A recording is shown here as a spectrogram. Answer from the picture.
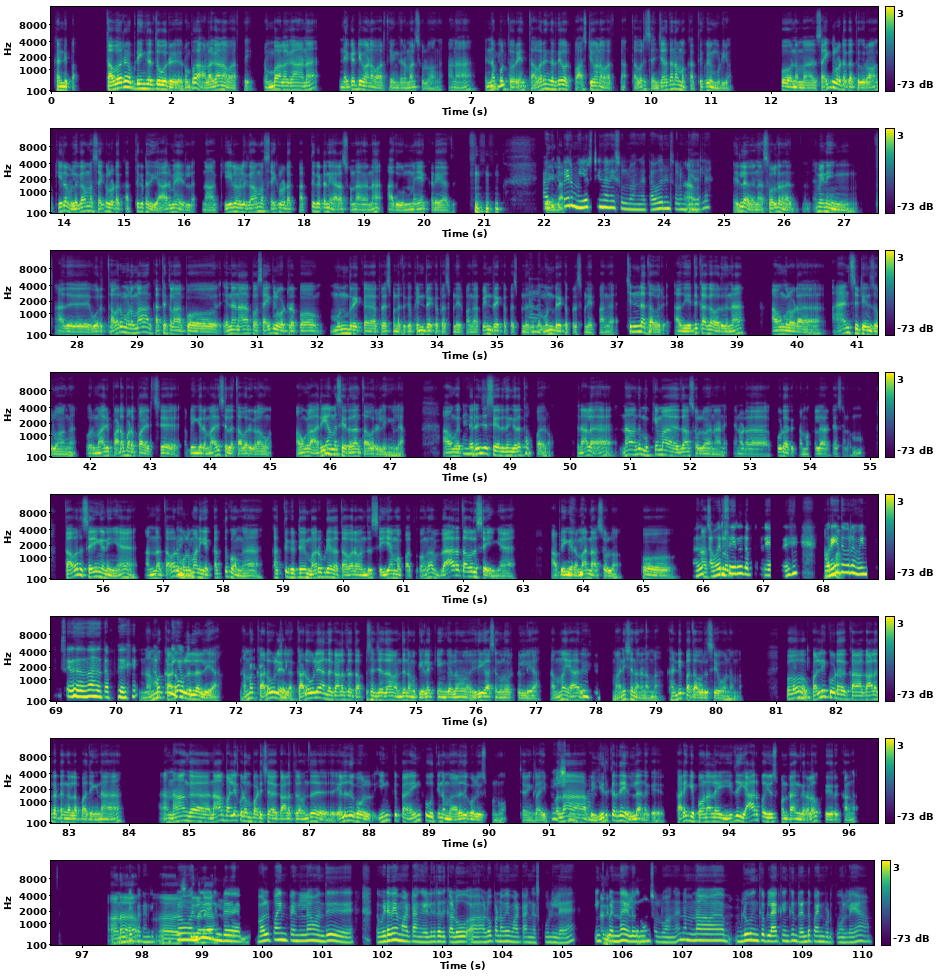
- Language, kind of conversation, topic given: Tamil, podcast, ஒரே மாதிரியான தவறுகளை மீண்டும் செய்யாமல் இருக்க, நீங்கள் என்ன மாற்றங்களைச் செய்தீர்கள்?
- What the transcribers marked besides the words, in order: in English: "நெகட்டிவ்வான"; in English: "பாசிட்டிவ்வான"; laugh; in English: "ஐ மீனிங்"; tsk; in English: "பிரஸ்"; in English: "பிரஸ்"; in English: "பிரஸ்"; in English: "பிரஸ்"; in English: "ஆன்சிட்டி"; chuckle; laughing while speaking: "அது தவறு செய்றது தப்பு கிடையாது … அப்ப நீங்க ஒத்"; unintelligible speech; other noise; in English: "யூஸ்"; in English: "யூஸ்"; in English: "பல் பாயிண்ட்"; other street noise; in English: "அலோ, அலோ"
